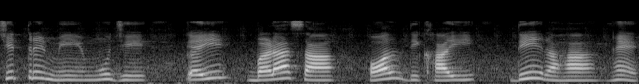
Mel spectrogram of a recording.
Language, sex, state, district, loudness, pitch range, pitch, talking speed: Hindi, female, Madhya Pradesh, Katni, -19 LUFS, 195-245 Hz, 205 Hz, 105 wpm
